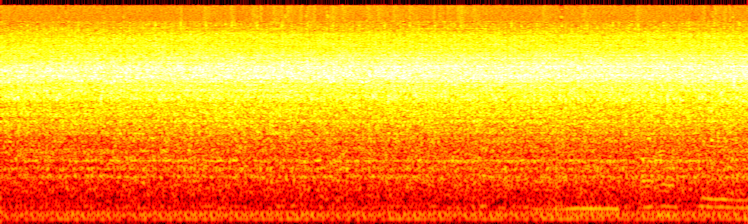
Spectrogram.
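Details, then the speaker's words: Chevy SSR idling after a new cooling fan was installed, fan on high: steady idle with an even low beat under a soft fan hiss, no whine or rattle. Very quiet, about the same as the original; normal. "check and seey can't hear it very quiet real the hand the fan is on high the same about the same as the original compressor came"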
